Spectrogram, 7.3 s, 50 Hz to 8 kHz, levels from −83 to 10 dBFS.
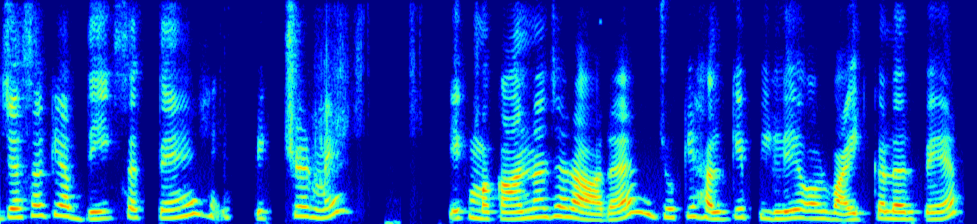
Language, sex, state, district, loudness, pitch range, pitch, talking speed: Hindi, female, Uttar Pradesh, Lalitpur, -18 LUFS, 250-340 Hz, 290 Hz, 190 wpm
